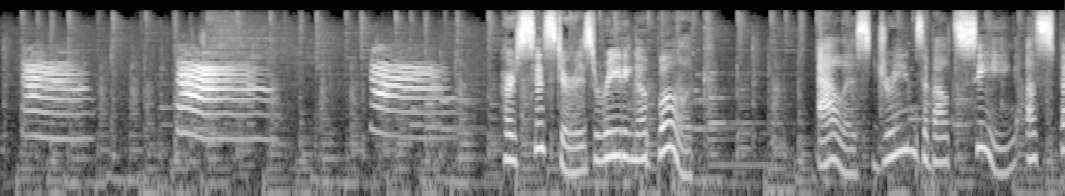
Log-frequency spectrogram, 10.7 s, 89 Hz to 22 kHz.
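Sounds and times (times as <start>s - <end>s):
cat meowing in a tree at a park: 0.0s - 1.0s, 1.7s - 2.8s, 3.6s - 4.8s
speech: 5.0s - 7.1s, 8.6s - 10.6s.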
